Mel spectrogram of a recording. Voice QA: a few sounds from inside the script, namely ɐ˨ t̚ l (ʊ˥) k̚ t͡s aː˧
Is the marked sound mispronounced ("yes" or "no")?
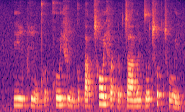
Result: yes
